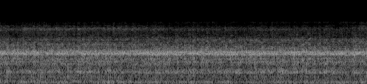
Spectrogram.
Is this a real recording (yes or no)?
no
